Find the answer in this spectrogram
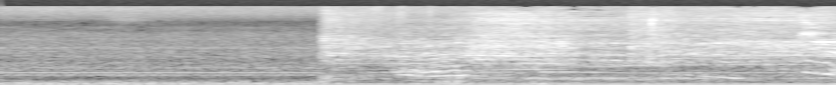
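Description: A steady low hum, then from about a second and a half in, faint voices join it.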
